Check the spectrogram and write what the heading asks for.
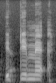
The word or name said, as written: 7itdIme7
